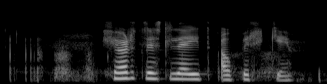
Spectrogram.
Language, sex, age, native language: Icelandic, female, 10, Icelandic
